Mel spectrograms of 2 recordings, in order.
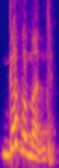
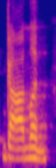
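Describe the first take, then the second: First: The v sound in government is pronounced. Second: The v sound in government is dropped. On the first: "So like government" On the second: "the V sound, sometimes you can just omit"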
